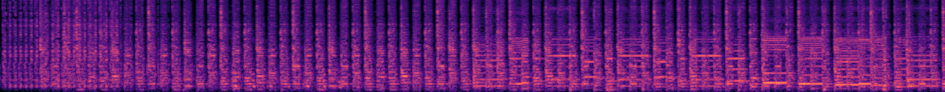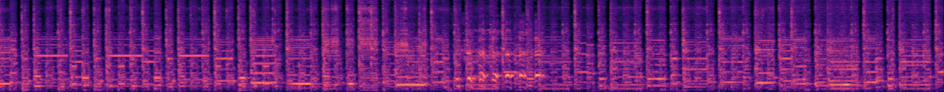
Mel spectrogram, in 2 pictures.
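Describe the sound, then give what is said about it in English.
A melody is played on old computer parts and disk drives programmed to make music, their motors buzzing and chattering in pitched mechanical tones, dense and continuous for over twenty seconds with no voices. “disk drives, and he programs it to do sounds for songs. Here's the Airwolf theme played on old computer parts.”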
